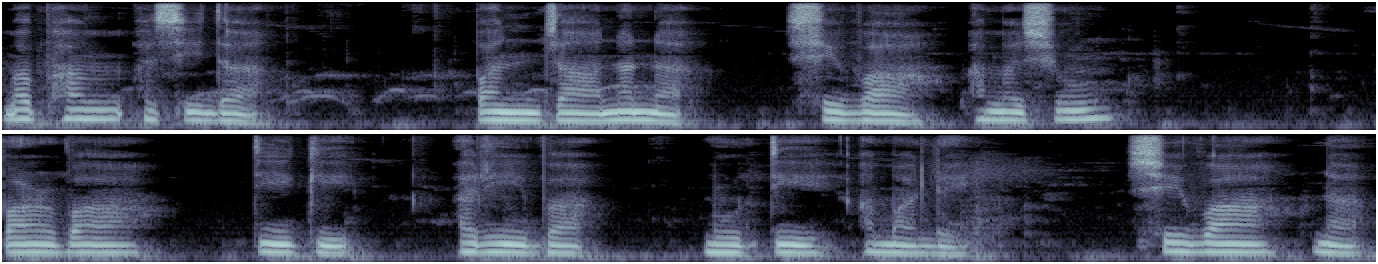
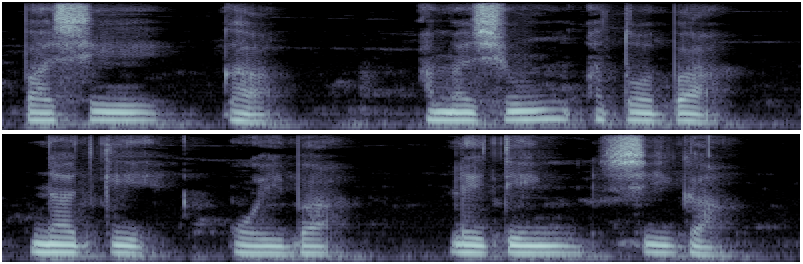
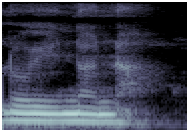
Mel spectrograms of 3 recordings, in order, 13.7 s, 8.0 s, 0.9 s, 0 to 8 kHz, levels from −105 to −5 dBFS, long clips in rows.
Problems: none marked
